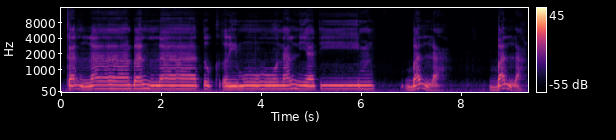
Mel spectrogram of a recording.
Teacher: Huruf pertama sukun atau mati, huruf yang kedua berbaris. Maka cara bacanya lam ini kita masukkan ke lam yang kedua. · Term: idgham mutamathilan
